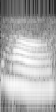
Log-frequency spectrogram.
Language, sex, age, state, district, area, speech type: Bengali, female, 30-45, West Bengal, Kolkata, urban, conversation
